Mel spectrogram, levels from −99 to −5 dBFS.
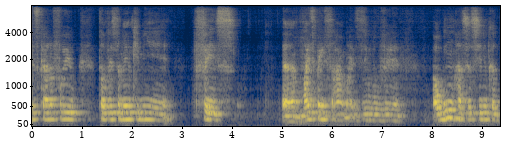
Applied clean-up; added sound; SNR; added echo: neural separator model SepFormer DNS4.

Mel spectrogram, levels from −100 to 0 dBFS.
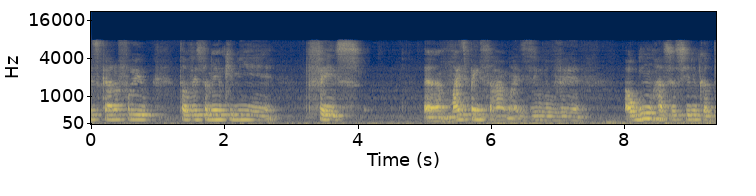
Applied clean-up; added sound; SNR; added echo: none; Ocean; 16 dB; reverberation time 0.4 s.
